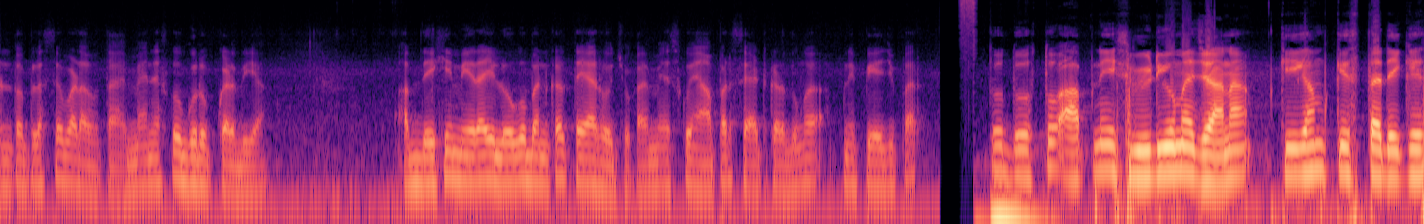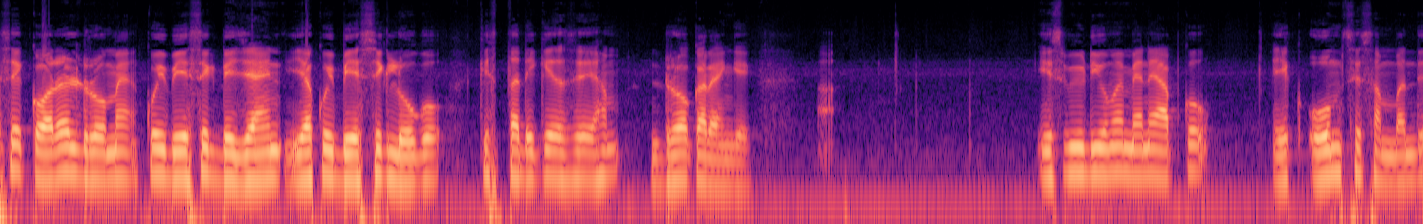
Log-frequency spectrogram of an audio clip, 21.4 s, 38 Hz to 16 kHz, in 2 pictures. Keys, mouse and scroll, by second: 0.4 click, 0.7 double click, 2.3 click, 6.9 F4, 8.4 F9.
